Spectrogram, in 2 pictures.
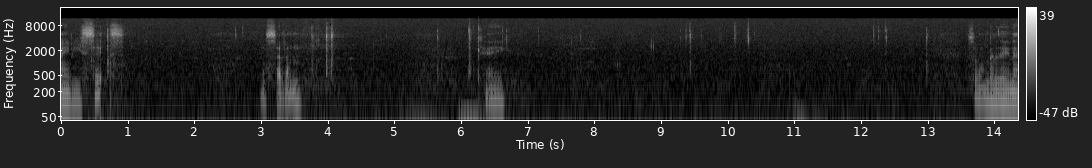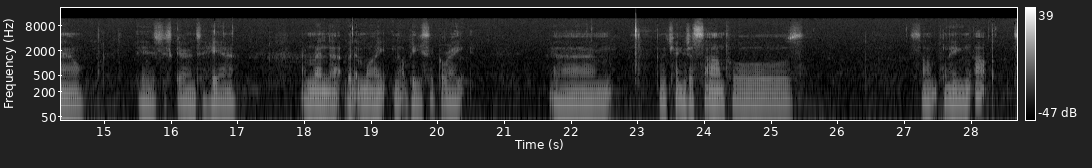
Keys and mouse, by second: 6.8 middle click, 22.5-25.8 drag, 28.5-28.7 drag.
